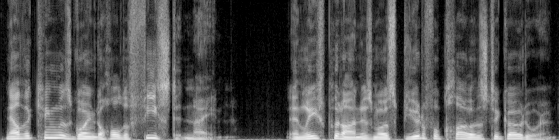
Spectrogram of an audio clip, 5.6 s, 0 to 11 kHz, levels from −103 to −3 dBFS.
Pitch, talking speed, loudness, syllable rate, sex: 135 Hz, 245 wpm, -17 LUFS, 5.5 syllables/s, male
